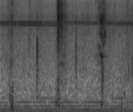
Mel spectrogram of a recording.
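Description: A few footsteps as a person climbs down over a debris-strewn floor, heard over background music with sustained low tones.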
